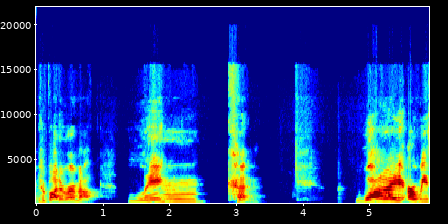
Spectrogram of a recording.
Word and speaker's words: Lincoln: short U and a instead of saying an O? Because syllable number two is unstressed and in unstressed syllable we are going to reduce the vowel and make it shorter and more relaxed and quicker and lower in pitch. So that O becomes an a.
